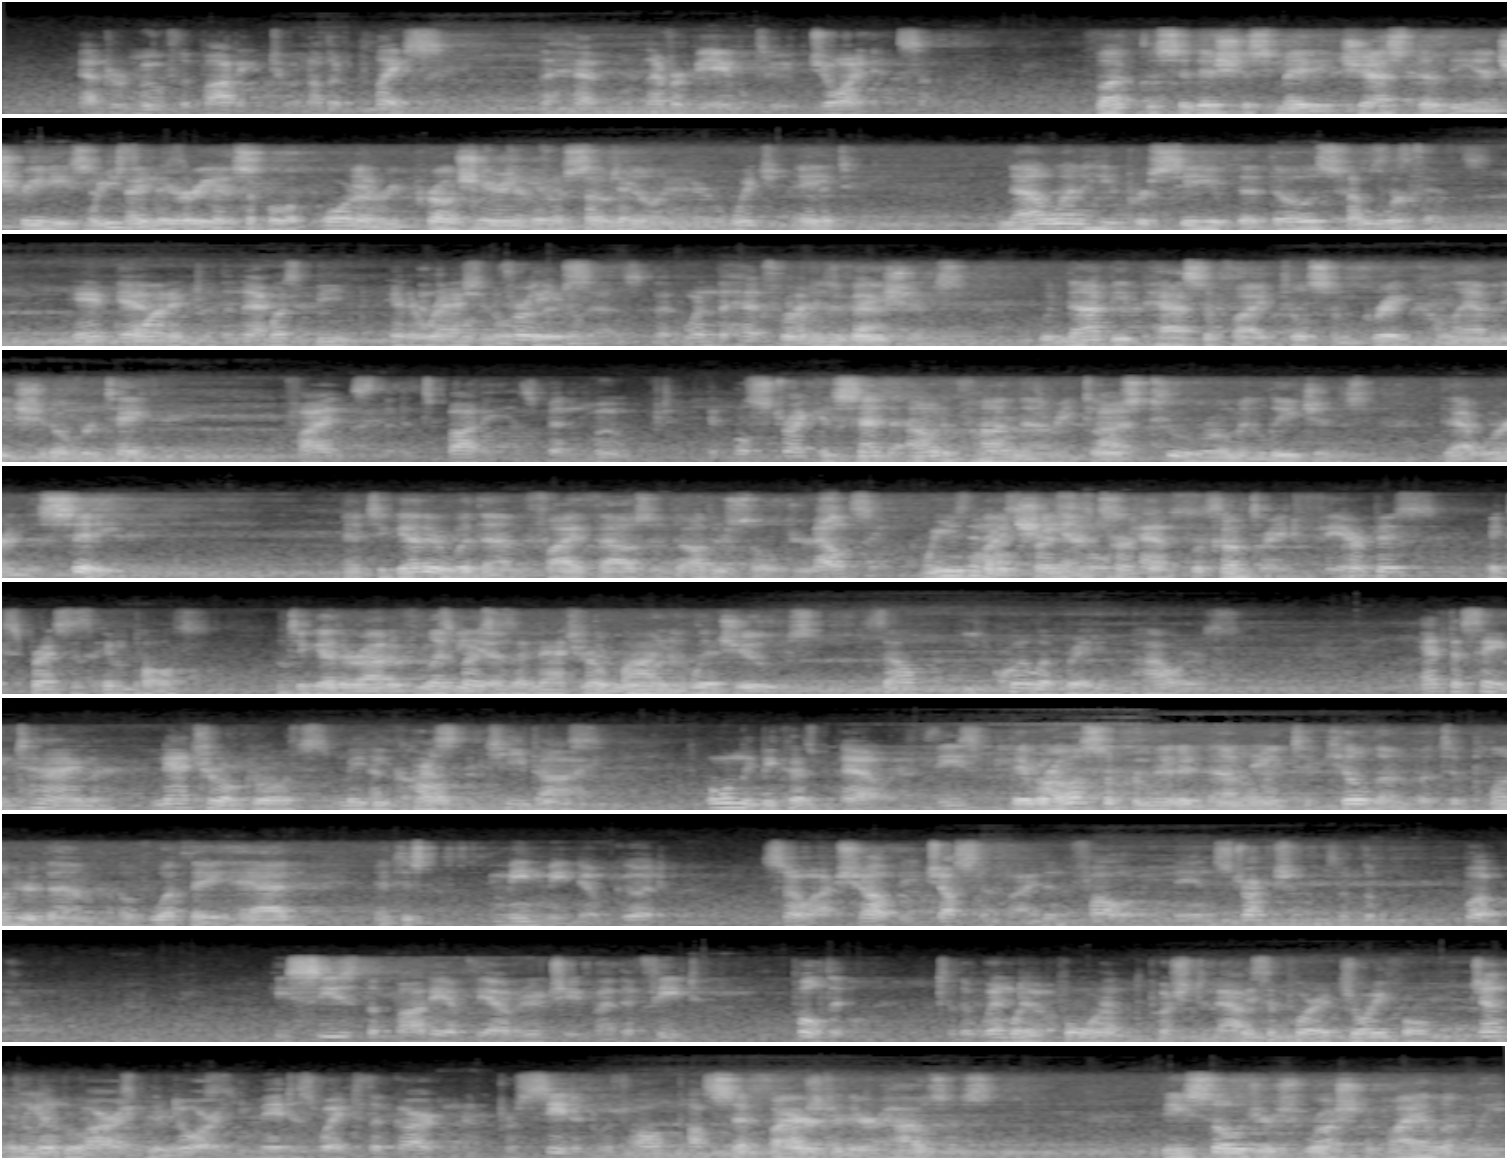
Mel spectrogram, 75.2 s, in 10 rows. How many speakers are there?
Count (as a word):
three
